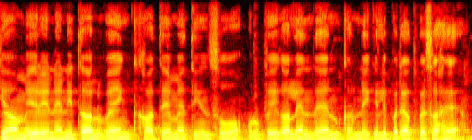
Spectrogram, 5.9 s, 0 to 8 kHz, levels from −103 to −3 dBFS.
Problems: none marked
